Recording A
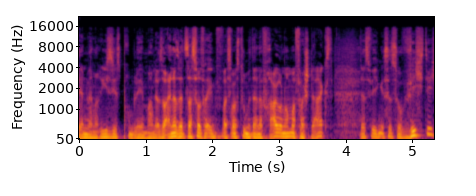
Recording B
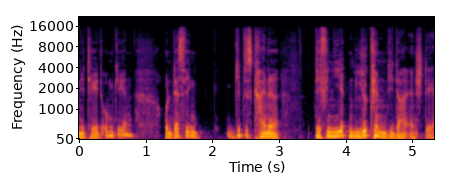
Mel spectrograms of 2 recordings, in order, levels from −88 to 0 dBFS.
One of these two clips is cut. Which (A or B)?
A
